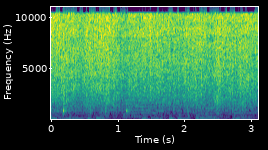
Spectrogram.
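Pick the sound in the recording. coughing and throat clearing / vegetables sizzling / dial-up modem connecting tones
vegetables sizzling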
